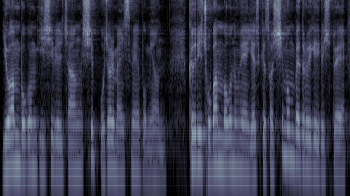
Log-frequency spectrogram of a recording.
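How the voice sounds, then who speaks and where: A man's voice: medium pitch, fairly even intonation, moderate pace, smooth. Male pastor preaching a Sunday sermon. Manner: retells scripture with dramatic voiced quotes; direct appeals to congregation.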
